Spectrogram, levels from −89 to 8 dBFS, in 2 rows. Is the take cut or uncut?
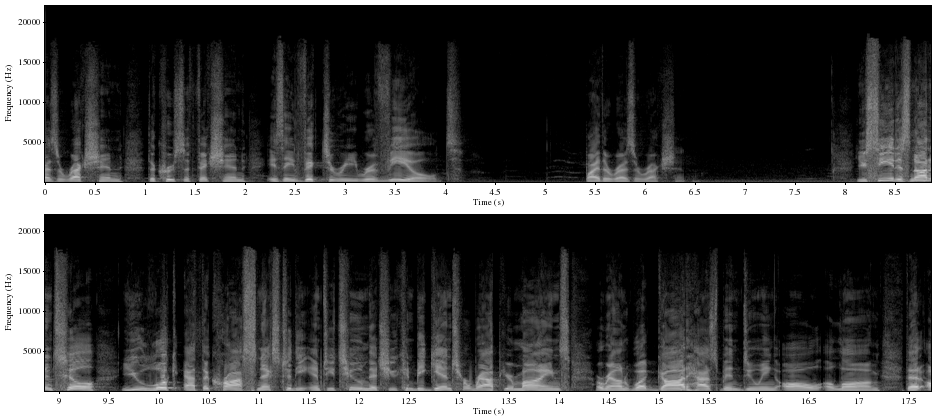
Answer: uncut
